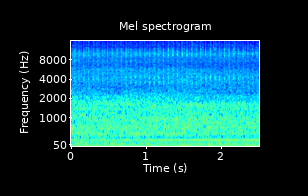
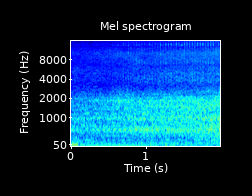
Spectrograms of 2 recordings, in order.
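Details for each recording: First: 2016 Chevy Cruze 1.4L at idle: fast steady light clicking from the faulty EVAP purge valve, also causing code P0496; injectors first suspected; both fixed by replacing that one part. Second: 2016 Chevy Cruze 1.4L after a one-part replacement (clicking noise and code P0496): quiet, even idle with no clicking; engine works as it should.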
